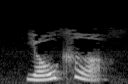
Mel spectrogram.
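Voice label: "游客", Mandarin Chinese; chinese flashcards; hsk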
